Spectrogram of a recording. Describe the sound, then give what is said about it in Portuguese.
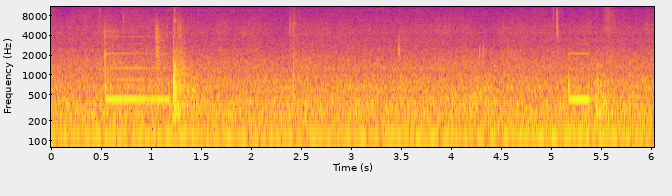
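Telephone keypad tones sound as a number is dialed: a short run of faint beeps, then another brief tone a few seconds later, over a quiet, steady hum. “Vamos ligar pro Fávaro aqui.”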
